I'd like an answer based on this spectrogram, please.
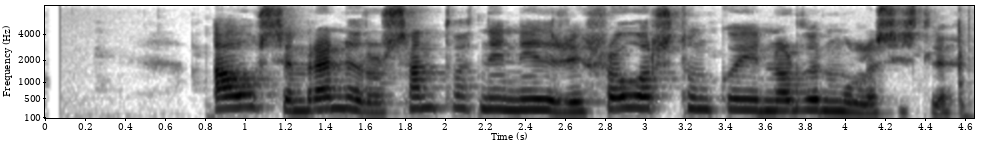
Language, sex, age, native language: Icelandic, female, 20-29, Icelandic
